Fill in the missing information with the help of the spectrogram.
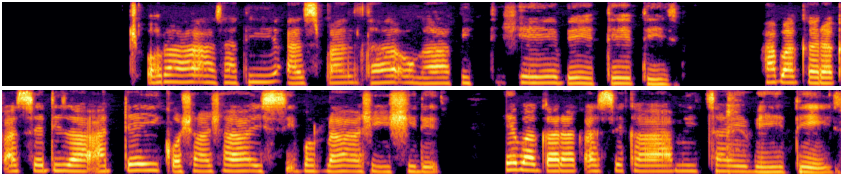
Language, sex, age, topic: Gamo, male, 25-35, government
